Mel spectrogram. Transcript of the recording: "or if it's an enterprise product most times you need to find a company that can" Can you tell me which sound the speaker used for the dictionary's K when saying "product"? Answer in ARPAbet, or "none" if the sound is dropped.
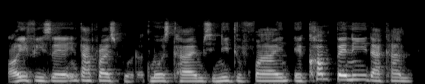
none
